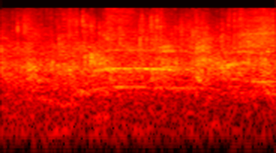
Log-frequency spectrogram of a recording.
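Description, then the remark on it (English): A room full of people clapping together, a dense, steady wash of applause with no gaps, fairly loud and sustained throughout. “Like, are you clapping because you like it or because you don't like what I”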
